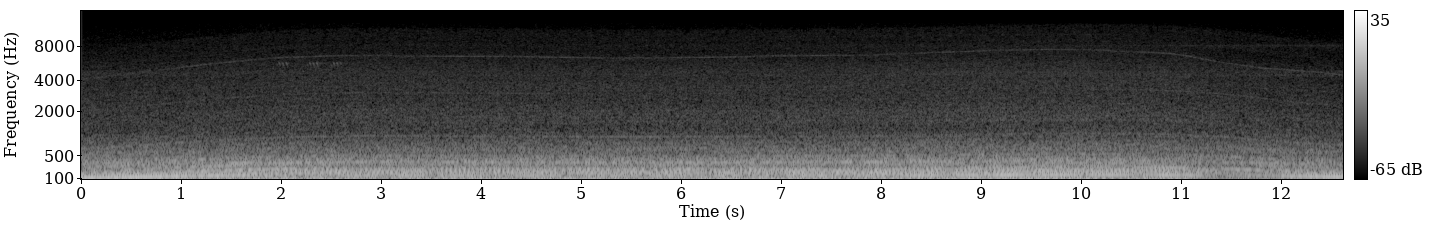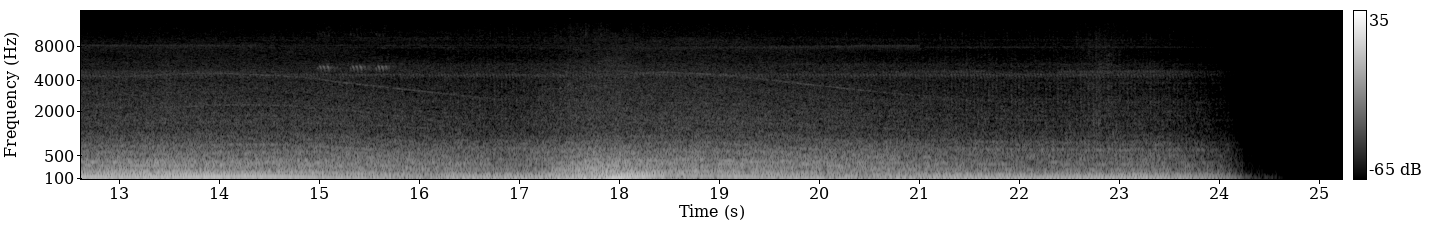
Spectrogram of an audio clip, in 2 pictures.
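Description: A truck engine rumbles steadily and shifts in pitch as the truck drives.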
